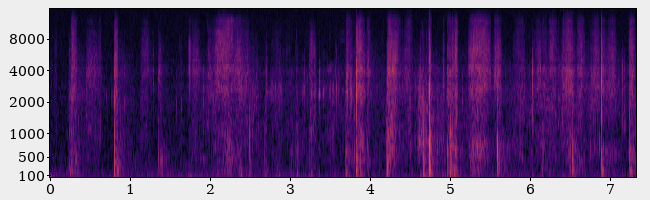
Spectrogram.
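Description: Footsteps of a man who gets up and walks out of the room, a dozen or so sharp, uneven steps, mixed with soft rustling and shuffling between them.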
